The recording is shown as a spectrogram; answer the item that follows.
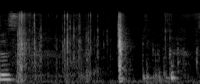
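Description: Clear plastic bag of jigsaw puzzle pieces crinkling as it is handled, with one sharp click a little over a second in.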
